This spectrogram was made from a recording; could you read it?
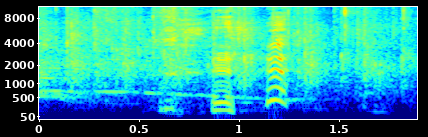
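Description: Steady, soft applause from an audience for a volunteer who has just completed five repetitions, a dense patter of clapping that runs throughout, broken by two short voiced whoops or cheers partway through.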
